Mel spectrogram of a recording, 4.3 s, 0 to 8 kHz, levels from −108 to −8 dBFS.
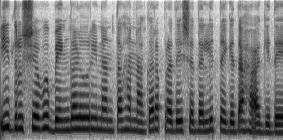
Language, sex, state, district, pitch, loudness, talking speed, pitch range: Kannada, female, Karnataka, Bangalore, 220 Hz, -15 LUFS, 100 wpm, 205-245 Hz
